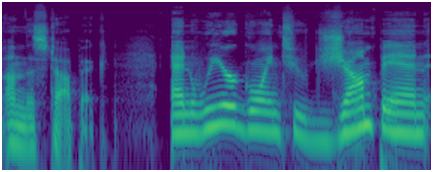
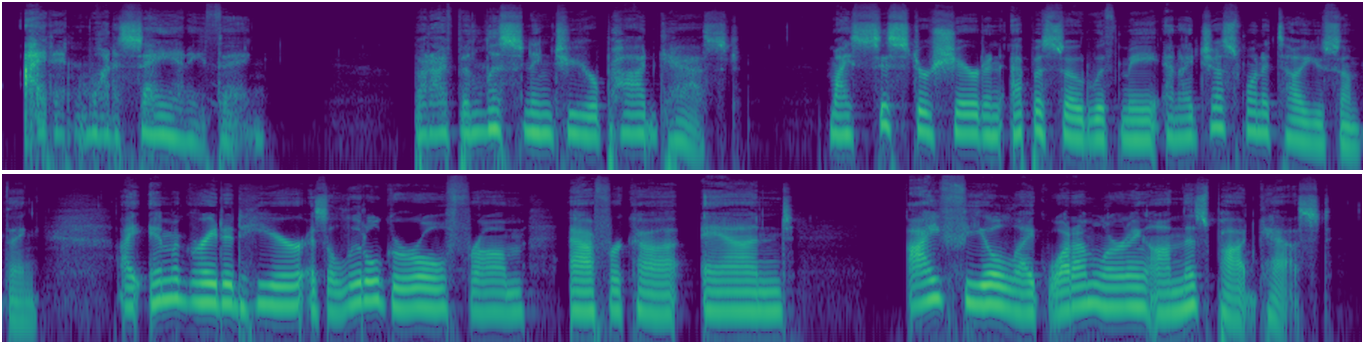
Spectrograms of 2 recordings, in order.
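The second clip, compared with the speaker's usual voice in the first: unhurried, private, voiced half-whisper stage whisper; 5 dB quieter than usual. Retelling what a woman leaned forward and said: imitating someone half-whispering. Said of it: "she was whispering".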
